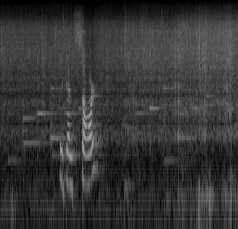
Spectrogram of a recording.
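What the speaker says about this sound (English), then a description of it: "Roast this for few seconds so that we don't get raw smell of turmeric." Turmeric and red chili powder roasting in a hot pan for bisibelebath, a steady frying sizzle with stirring scrapes, while a voice speaks briefly over it.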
